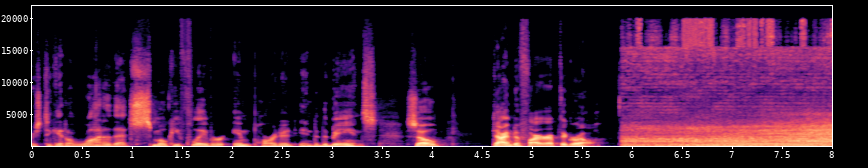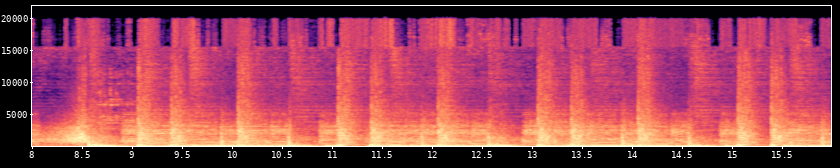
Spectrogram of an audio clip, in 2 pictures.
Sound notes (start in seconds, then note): 5.9 blowtorch hissing; 8.3 upbeat rock music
